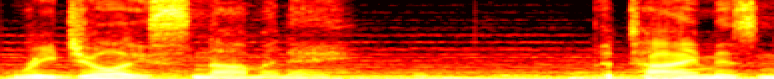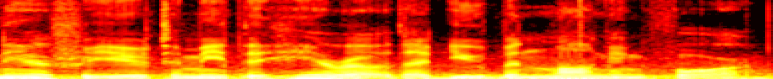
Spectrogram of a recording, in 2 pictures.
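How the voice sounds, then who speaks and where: A man playing a suave, manipulative villain mastermind in a video game, grand and measured. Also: deep voice, lively intonation. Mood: silky command. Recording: music behind the voice.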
